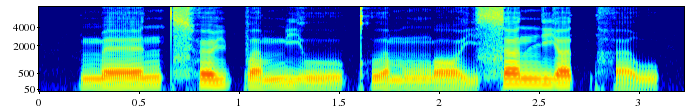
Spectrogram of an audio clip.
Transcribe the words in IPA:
m ɛː˨˥ n t͡sʰ ɵ˥ ɥ p ɐ˨˥ m j uː˨˩ kʷʰ ɐ˨ m ŋ ɔː˨˩ j s ɐ˥ n j ɐ˥ t̚ h ɐ˨˩ w

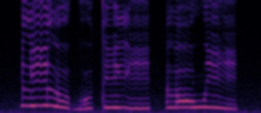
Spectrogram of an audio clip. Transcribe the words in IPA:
l i˦ l o˦˨ ɡ u˨˦ t i˦ j i˧ | l ɔ˦ w i˦˨

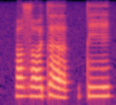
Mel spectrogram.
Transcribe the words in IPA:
ʏ zˤ ø t ɐ | t ɪ

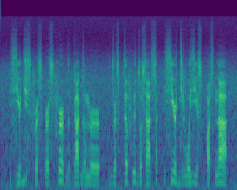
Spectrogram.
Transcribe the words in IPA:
sʲ ə˞˨˦ dʲ ɨ˥˩ s f ə˞˨ s ʔ ə˞˨˦ s f ə˞˥˩ ɡ ə˨ ɡ a˨˦ ɡ ə˨˦ m ə˞˨ | d ə˞˨ s t ə˥˩ f ɨ˥˩ d o˥˩ s a˨ s | sʲ ə˞˥˩ dʲ ə˨ v o˨˦ zʲ ə˞˨ s qʷ a˨˦ s n a˥˩

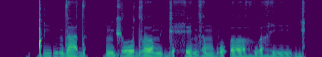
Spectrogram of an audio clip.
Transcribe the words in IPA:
ǃ iː ɡ n d a d | n d͡ʒ oː d l ʌː m i ɡ e h e n z ʌ m b o ʔ ʌː ɦ u ɐ̯ ɦ iː ɡ

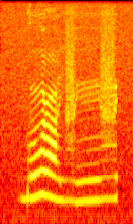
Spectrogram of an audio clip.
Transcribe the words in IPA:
ɡ o ʕ i̤ v e̤ v

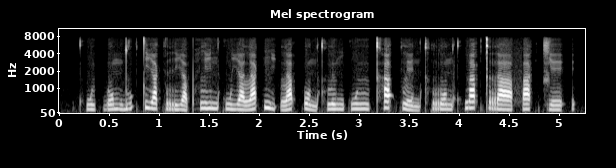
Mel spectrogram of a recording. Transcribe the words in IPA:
kʰ w ɯ˨˩ k̚ l o˧ m d u˥˩ ʔ t i˧ a̯ k r i˩˦ a̯ pʰ l i˧ n k w i˨˩ a̯ l a˥˩ k̚ ŋ i˨˩ ʔ l a˥˩ p̚ ʔ o˩˦ n kʰ l ɯ˧ ŋ k w ɯː˧ kʰ a˥˩ ʔ k l e˩˦ n kʰ r o˧ n kʰ w a˥˩ k̚ t r aː˧ f a˥˩ k̚ t͡ɕ e˦˥ ʔ

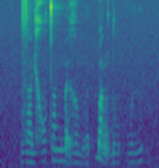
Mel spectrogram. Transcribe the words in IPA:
z a˨˩ j ɣ ɔ˧ t̪ a˧ n m ɛ̰˧˨ ɣ ə˧˩ m l ə˦˥ t̚ ɓ a̰˧˨ ŋ ɗ u˨˩ h w ɨ˨˦

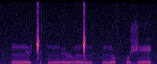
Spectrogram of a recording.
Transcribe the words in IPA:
nː ɨ ǁ ɨ t n ɘ ŋ ɘ ɹ o ŋ ŋ͡ǁ ɘ n kː u n o x k o ʒ e

